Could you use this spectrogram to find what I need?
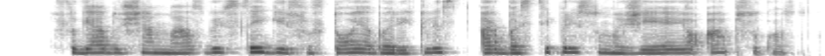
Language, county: Lithuanian, Klaipėda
